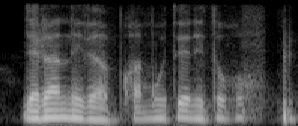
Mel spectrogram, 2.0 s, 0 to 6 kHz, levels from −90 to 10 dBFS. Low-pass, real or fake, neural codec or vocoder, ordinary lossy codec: 5.4 kHz; fake; codec, 16 kHz, 0.8 kbps, ZipCodec; none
